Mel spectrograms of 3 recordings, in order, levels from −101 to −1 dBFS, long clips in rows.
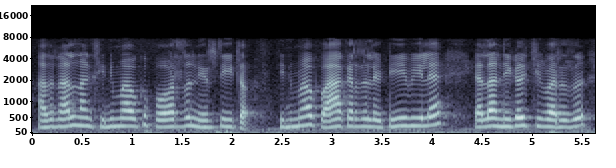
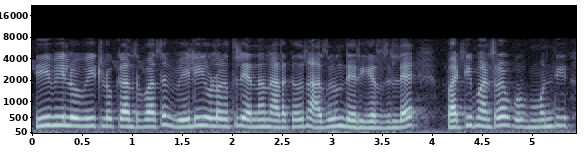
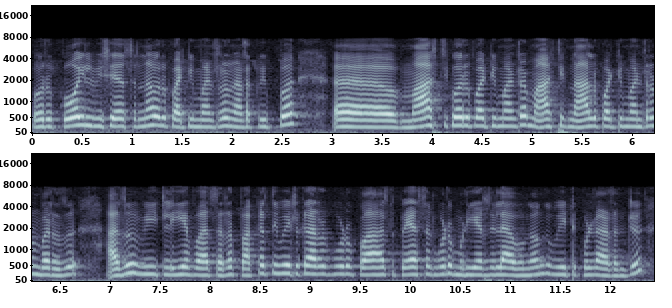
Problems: none marked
